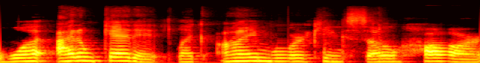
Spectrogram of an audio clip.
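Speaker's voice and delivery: mock crying voice. Retelling crying on the beach after many rejections: retelling own past crying. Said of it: "I was just on the beach crying".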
